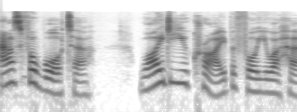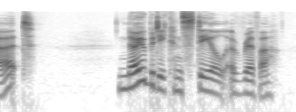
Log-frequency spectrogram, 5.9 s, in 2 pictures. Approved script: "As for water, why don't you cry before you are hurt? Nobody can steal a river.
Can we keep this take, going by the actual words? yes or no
no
